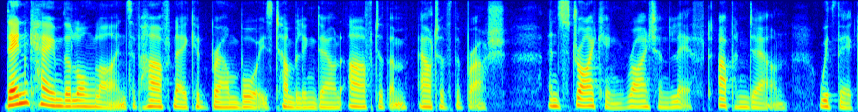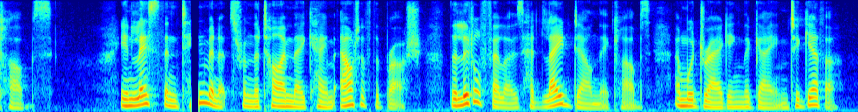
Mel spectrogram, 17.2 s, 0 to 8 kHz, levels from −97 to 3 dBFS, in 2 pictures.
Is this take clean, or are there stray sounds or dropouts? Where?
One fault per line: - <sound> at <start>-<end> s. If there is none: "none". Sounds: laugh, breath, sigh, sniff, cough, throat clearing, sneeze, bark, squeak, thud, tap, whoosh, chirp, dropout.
- dropout at 10.5-10.6 s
